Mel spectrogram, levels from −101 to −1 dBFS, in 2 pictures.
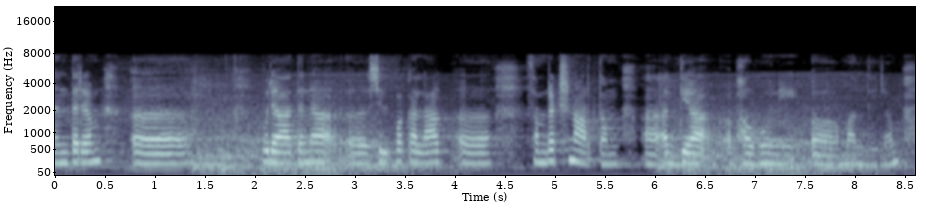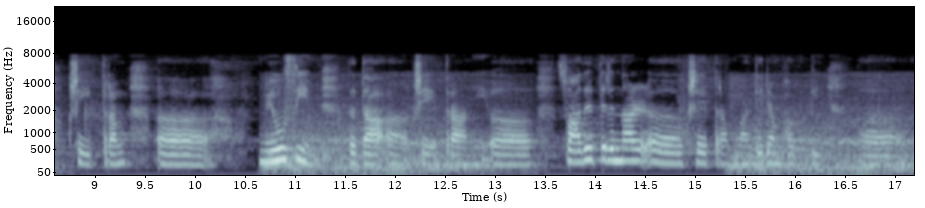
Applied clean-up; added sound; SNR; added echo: none; Wild animals; 11 dB; none.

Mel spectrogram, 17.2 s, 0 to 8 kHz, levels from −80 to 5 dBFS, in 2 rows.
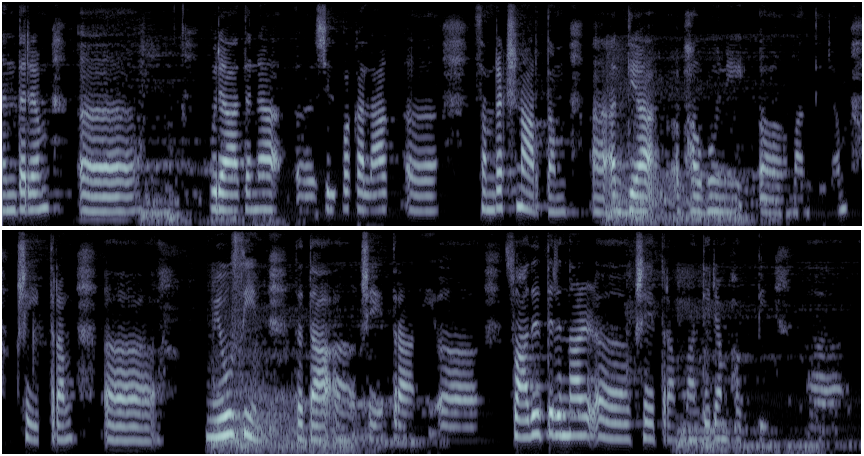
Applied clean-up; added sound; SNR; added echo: classical method spectral subtraction.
